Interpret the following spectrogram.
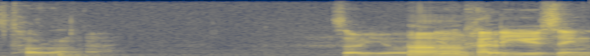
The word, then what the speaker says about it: Tauranga: Most people, like at schools, we teach like the Māori pronunciation. So, that's just what we do. Like it's not Tauranga, it's Tauranga.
